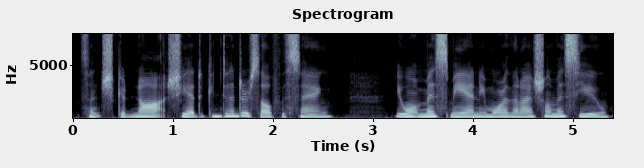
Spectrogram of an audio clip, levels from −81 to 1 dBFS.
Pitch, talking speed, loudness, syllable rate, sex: 205 Hz, 245 wpm, -19 LUFS, 5.6 syllables/s, female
